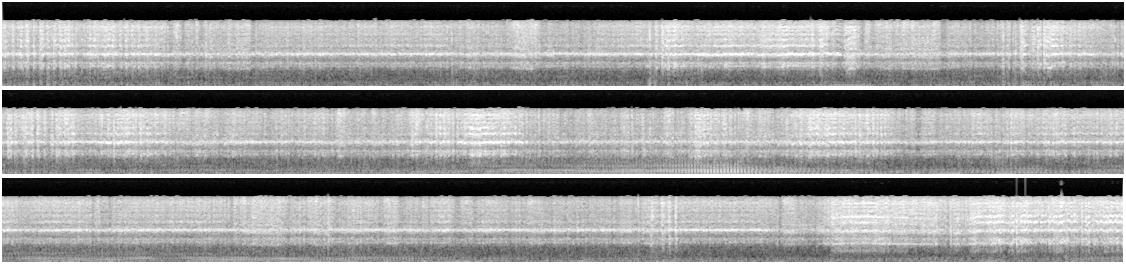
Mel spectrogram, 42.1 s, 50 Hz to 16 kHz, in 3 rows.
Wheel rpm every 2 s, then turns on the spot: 230, 220, 230, 220, 220, 220, 230, 230, 220, 220, 220, 210, 220, 230, 230, 220, 220, 230, 230, 200, 200.
none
